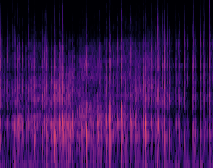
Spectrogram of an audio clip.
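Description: Long nails rapidly tap along the top edge of a medium-size, closed, hollow gift box made of glossy printed cardboard, labeled "Into the Woods" by Glowria. The result is a dense run of quick, dry, hollow clicks with a slight papery resonance, each fading almost instantly.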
